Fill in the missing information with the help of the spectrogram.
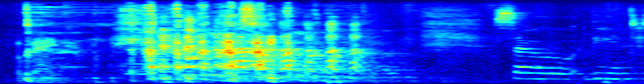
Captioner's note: laughter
